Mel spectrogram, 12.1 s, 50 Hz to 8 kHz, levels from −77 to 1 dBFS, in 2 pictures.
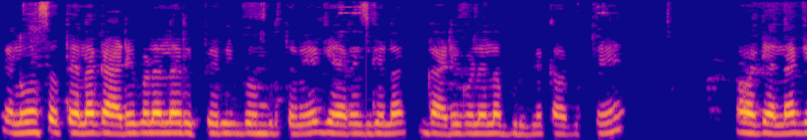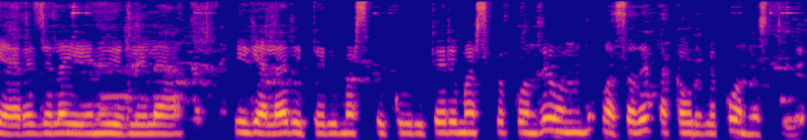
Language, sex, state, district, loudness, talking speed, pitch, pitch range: Kannada, female, Karnataka, Mysore, -20 LUFS, 110 wpm, 205 Hz, 200-220 Hz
